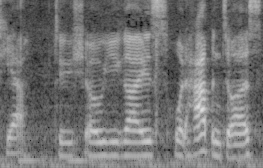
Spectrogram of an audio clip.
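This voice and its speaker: Medium-pitched female speech at a moderate pace, backed by music in the background. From Indonesia. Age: 20s. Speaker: podcast co-host. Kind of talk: casual chat.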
